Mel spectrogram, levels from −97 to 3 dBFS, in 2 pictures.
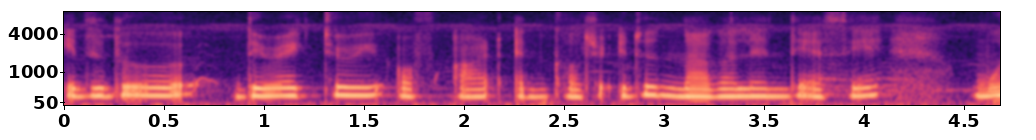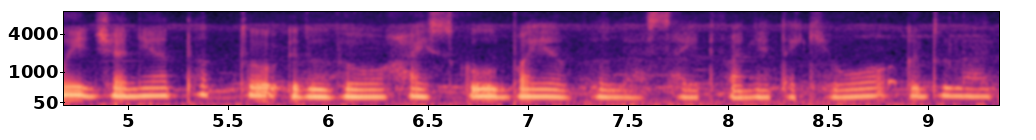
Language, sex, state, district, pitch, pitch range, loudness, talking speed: Nagamese, female, Nagaland, Kohima, 195 Hz, 185-210 Hz, -16 LUFS, 160 wpm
